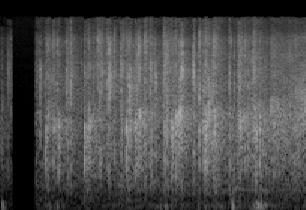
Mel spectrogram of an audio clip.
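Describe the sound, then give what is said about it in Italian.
An audience at a festa breaks into applause for itself after a brief silence, a dense, steady wash of many hands clapping at once, moderately loud and sustained to the end. “Allora, buon pomeriggio, benvenuti, è arrivato il momento di intanto fare un applauso a voi, che è quello che facciamo ogni volta.”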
